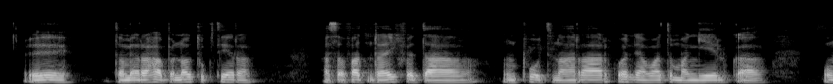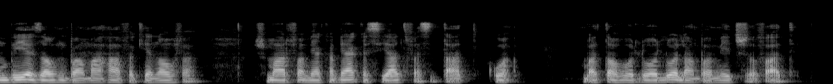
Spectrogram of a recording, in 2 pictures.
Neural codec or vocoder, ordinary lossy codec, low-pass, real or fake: none; none; 7.2 kHz; real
